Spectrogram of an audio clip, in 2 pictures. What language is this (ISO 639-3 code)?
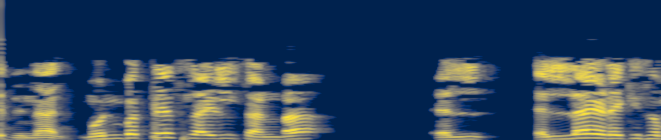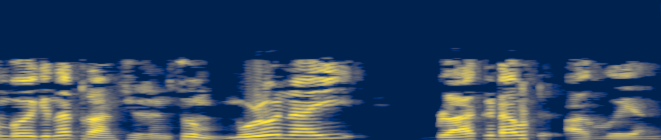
mal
